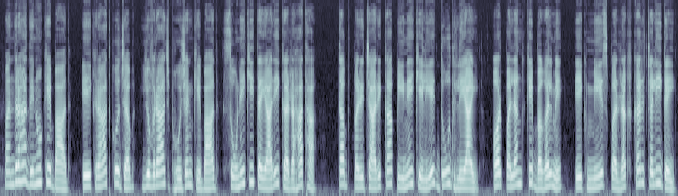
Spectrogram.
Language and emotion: Hindi, neutral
